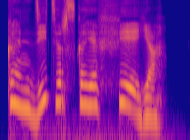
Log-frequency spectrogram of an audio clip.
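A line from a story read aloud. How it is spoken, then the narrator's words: Angry puffing. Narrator (Russian): злобно пропыхтела Кристина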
